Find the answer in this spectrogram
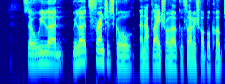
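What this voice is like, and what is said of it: British accent. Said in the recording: “I always had a British accent. I can't get rid of that, so people can tell I'm clearly not French.”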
